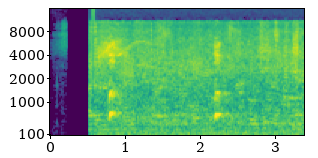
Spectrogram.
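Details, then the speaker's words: Intractable hiccups (persistent singultus) in a 15-year-old girl, ongoing about four weeks, up to around 50 per minute at the height: two sharp, high-pitched, squeaky hiccups about 1.5 seconds apart over busy room noise. "She would have around 50 hiccups in a minute during the height of it, and it would be just very intense and very fast and very high-pitched."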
